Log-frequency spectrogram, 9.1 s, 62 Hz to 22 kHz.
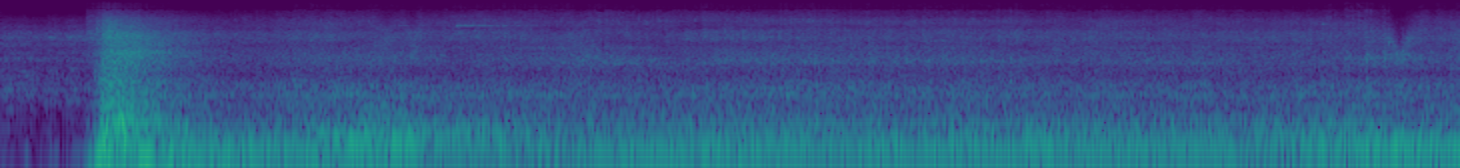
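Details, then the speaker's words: Rebuilt LQ9 V8 with 243 port-and-polished heads and block bored 20 over, first start: catches and settles into a lumpy, uneven low rumble; rough running, cause not yet known. "It's still rough, but I think we got a runner."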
